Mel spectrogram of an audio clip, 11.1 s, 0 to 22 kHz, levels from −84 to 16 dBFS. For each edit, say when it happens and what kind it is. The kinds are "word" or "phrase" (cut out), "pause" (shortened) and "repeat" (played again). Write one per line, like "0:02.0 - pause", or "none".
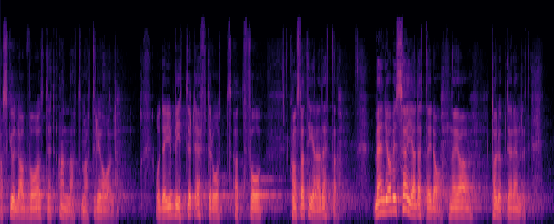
none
